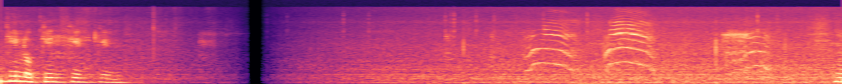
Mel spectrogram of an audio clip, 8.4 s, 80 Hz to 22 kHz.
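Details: Mimmi, a 6-day-old kitten rejected by its mother cat, gives three or four shrill, rising-then-falling mews near the end, after a woman speaks in Thai asking the mother to let it nurse because it is cold.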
